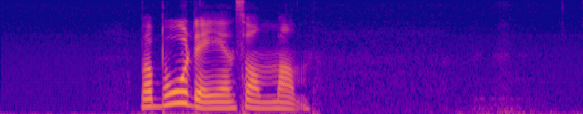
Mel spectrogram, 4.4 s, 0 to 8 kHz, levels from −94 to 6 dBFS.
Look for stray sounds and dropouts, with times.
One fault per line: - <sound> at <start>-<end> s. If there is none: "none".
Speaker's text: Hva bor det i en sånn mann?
none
